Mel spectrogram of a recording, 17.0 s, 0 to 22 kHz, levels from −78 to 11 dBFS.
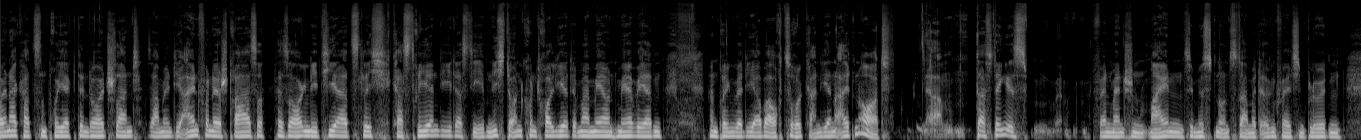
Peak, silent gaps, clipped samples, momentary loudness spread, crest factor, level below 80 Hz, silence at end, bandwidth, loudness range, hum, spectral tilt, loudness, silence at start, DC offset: -4 dBFS; none; under 0.1%; 8 LU; 14 dB; -46 dBFS; 0 s; 17 kHz; 4 LU; none; -7.5 dB/octave; -19 LUFS; 0 s; under 0.1%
